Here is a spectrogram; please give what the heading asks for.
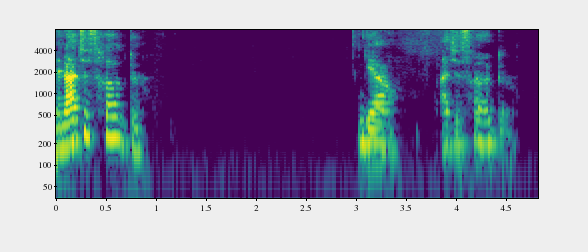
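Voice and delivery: choked-up voice catching on held-back tears. Speaker recalling hugging a woman who started crying on the steps: tearing up. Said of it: "I'm kind of tearing up a little bit".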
